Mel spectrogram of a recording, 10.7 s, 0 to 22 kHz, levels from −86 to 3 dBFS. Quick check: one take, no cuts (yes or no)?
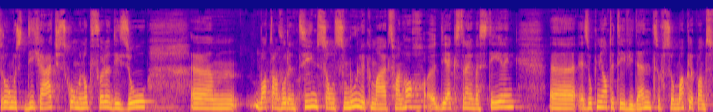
no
